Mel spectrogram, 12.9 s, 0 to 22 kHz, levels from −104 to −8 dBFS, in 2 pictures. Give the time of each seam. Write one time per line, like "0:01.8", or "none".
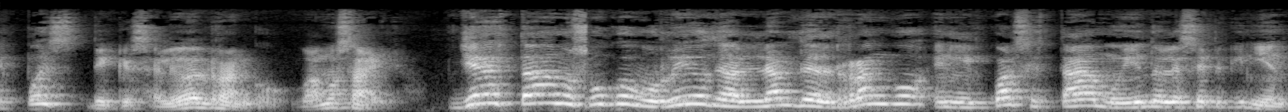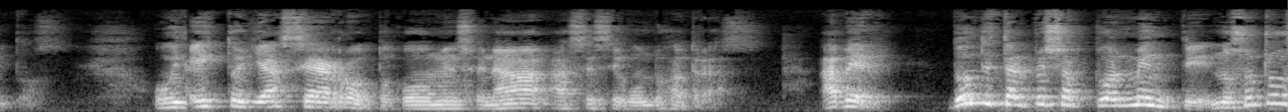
0:02.1
0:02.9
0:07.4
0:10.4

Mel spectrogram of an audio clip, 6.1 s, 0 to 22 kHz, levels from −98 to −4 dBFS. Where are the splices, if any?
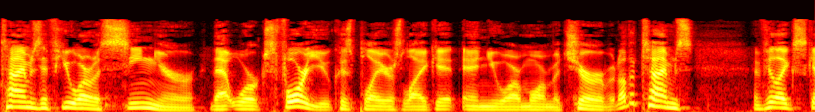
0:01.5

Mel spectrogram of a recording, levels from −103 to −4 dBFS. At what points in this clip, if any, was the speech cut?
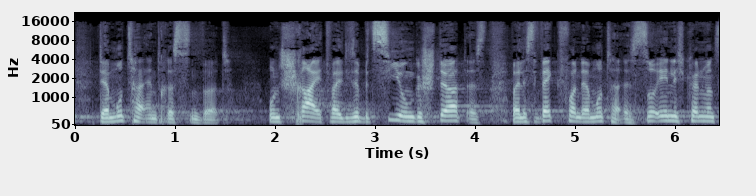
none

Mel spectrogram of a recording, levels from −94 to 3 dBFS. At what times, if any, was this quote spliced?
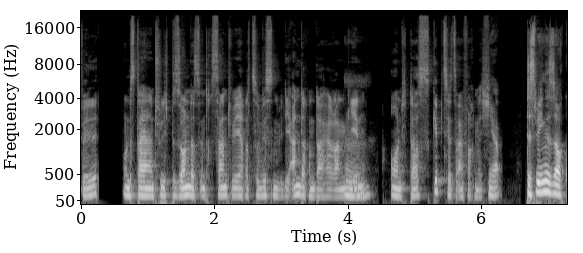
none

